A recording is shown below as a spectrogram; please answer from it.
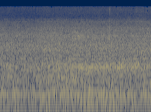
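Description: Mawa (khoa) making machine running: the motor and drive turning the scraper arm in the steel pan make a steady, even hum as thickening milk is scraped around.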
